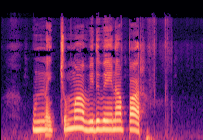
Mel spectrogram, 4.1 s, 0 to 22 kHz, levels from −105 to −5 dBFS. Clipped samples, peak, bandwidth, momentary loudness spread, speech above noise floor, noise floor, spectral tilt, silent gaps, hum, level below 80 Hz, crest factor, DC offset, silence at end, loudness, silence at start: under 0.1%; -2 dBFS; 14.5 kHz; 6 LU; 44 dB; -60 dBFS; -5 dB/octave; none; none; -46 dBFS; 16 dB; under 0.1%; 1.05 s; -16 LUFS; 0.65 s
